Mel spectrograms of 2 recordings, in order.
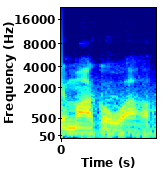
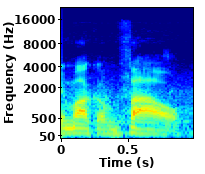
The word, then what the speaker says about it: Makawao: except if you're saying except if you're saying makawao you still say mako wow you don't say maka vow they'll just look at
